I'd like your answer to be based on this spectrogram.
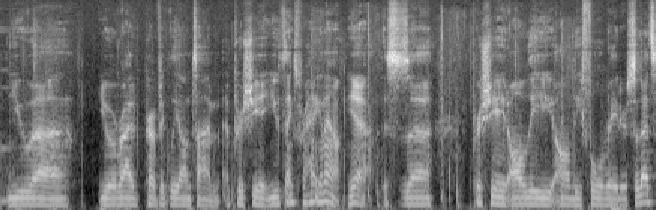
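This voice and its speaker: A soft-spoken man talks at a moderate pace and medium pitch, with ordinary pitch variation, very even loudness and noticeable background noise. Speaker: game developer streamer. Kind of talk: casual livestream chat. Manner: halting.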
